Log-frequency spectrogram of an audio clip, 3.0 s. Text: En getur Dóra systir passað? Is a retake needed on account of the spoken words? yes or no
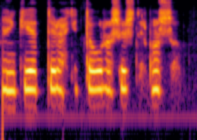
yes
